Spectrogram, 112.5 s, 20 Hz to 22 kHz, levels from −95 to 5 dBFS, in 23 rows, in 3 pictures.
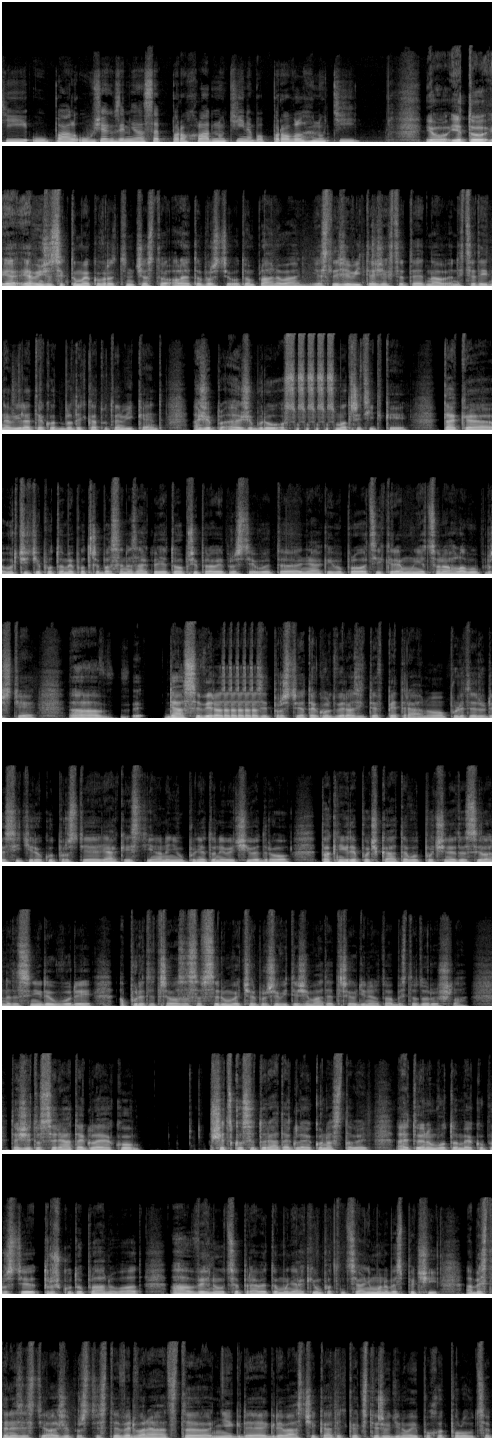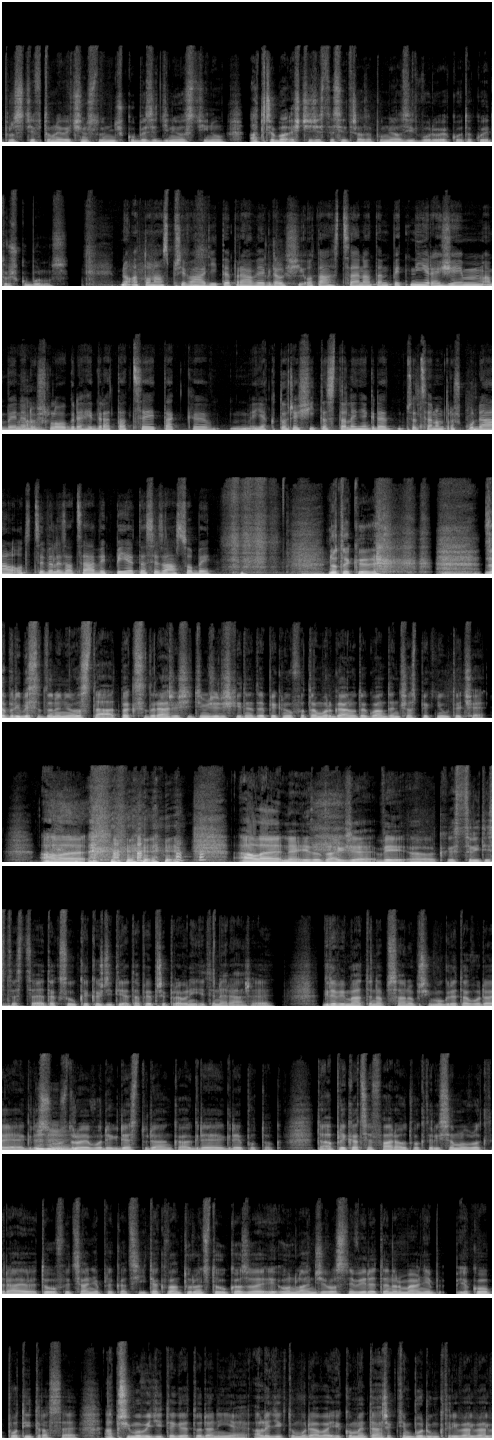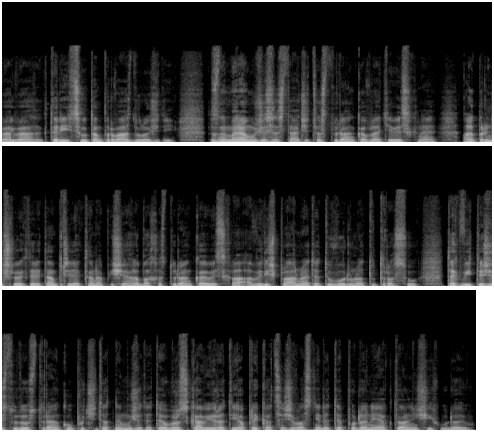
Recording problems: audio stuttering; at 13 s, at 22 s and at 1:38

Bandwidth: 15 kHz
